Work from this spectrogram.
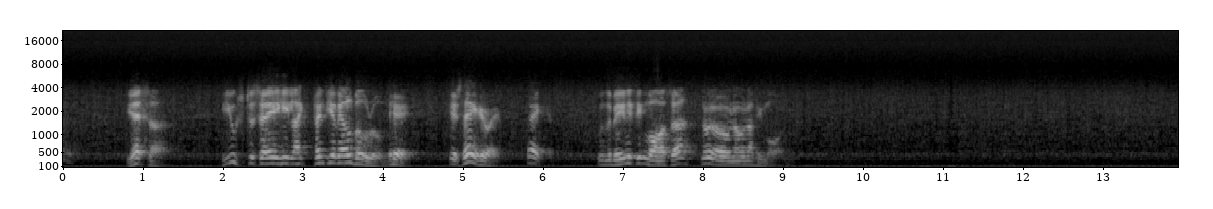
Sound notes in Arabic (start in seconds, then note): none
